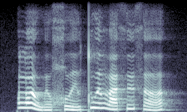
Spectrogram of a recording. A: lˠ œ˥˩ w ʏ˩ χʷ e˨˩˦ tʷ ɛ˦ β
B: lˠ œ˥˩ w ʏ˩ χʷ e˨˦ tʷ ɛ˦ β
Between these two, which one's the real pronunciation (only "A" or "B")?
A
